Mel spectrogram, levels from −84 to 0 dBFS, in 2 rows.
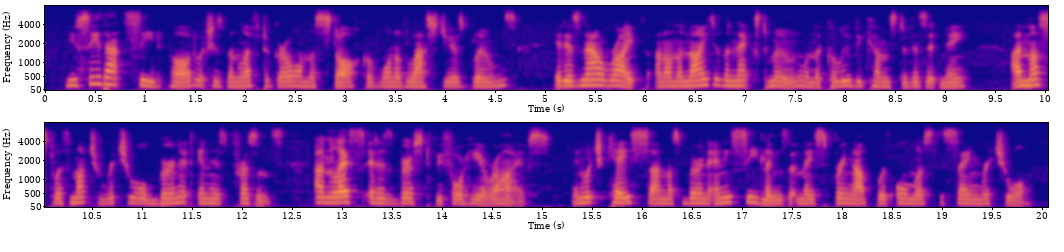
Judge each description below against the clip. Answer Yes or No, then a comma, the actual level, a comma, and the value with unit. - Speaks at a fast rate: Yes, fast, 220 wpm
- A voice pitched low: No, medium, 170 Hz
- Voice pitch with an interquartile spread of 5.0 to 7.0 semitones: No, average, 2.7 semitones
